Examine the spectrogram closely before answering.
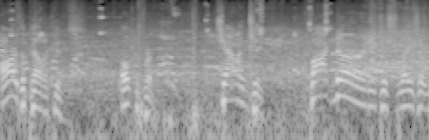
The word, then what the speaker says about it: Wagner: And he goes, it's Wagner. I said, we know. We pronounce it correctly.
